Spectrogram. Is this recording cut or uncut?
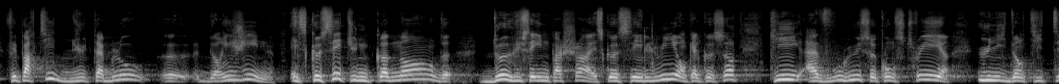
cut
